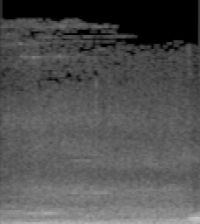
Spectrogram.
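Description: Road traffic noise from a city bus approaching across an intersection, with a steady engine hum under the noise of its tyres.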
